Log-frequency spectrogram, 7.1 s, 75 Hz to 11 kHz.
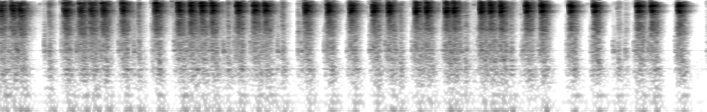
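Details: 1960s Smith Corona Coronet electric typewriter, repainted, typing again after a lock-up was fixed by reversing the ribbon direction: crisp, evenly spaced key strikes in quick bursts with clean carriage action and no binding, normal typing.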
